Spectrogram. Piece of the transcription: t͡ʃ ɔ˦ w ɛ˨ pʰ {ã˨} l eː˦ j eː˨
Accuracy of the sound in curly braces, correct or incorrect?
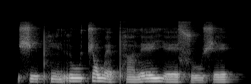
correct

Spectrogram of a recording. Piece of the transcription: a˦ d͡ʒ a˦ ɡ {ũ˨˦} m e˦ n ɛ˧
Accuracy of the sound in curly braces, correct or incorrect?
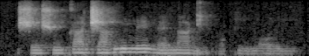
incorrect: ũ˦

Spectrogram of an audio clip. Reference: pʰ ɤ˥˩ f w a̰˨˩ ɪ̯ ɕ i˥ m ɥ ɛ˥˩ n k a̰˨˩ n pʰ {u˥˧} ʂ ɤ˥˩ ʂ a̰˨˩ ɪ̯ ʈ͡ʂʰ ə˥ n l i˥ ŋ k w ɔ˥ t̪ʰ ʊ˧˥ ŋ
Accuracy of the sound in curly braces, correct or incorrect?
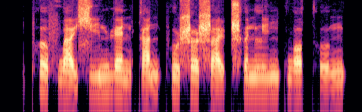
correct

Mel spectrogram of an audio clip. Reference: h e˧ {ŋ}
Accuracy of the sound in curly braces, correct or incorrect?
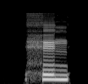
correct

